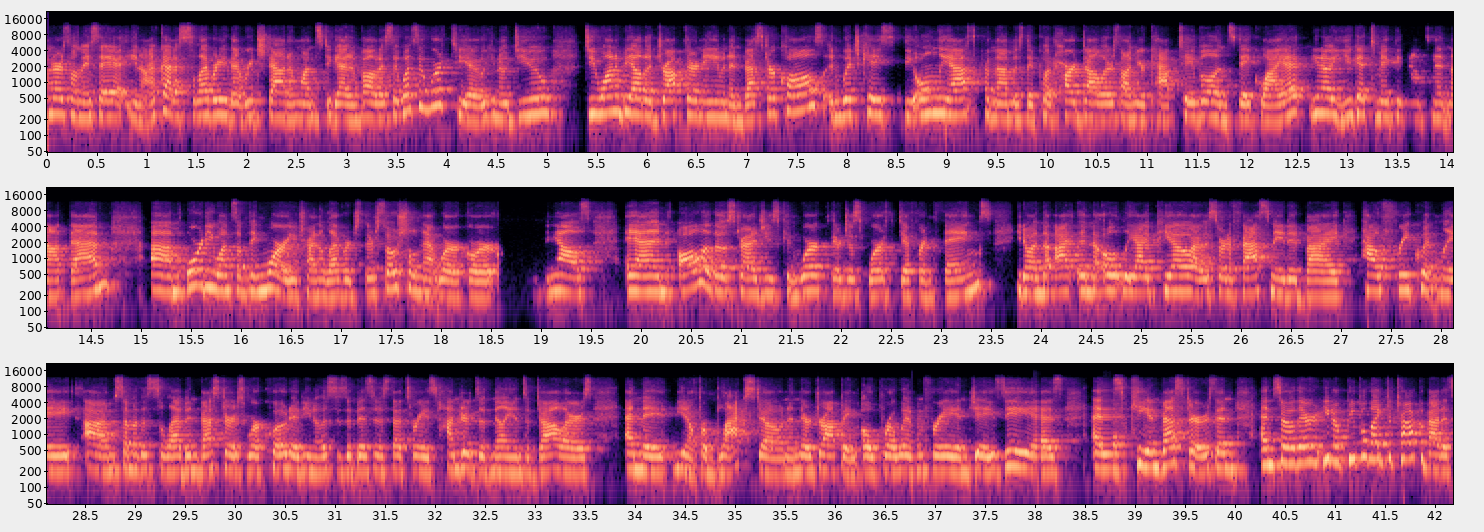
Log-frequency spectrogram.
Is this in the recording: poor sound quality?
no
